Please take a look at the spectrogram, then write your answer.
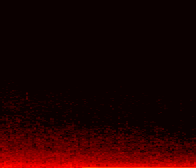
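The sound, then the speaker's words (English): A steady wash of ocean surf rushes on shore without pause, and halfway through a deep, droning hum swells in beneath it. No one speaks. “Maybe you can even hear the waves through your breath.”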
